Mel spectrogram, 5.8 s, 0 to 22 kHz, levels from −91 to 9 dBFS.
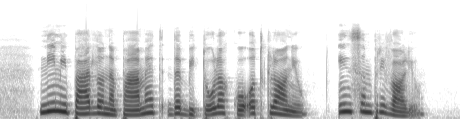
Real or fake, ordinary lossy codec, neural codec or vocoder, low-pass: real; none; none; 19.8 kHz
